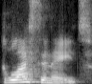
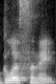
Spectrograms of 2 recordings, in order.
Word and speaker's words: glycinate: kind of magnesium is magnesium glycinate or glycinate depending on how you want to pronounce it and that's the one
